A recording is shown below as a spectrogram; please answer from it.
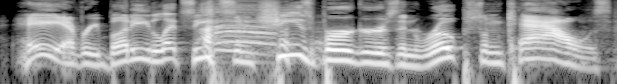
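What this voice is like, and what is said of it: Exaggerated mock American accent. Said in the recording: “people like from Europe do an American accent”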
